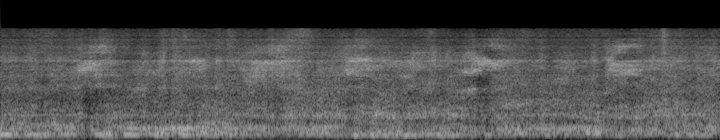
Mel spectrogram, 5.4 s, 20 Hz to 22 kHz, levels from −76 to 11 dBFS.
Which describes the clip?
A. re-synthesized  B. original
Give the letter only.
A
